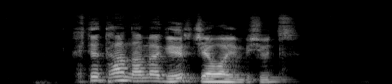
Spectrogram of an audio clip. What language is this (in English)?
Mongolian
